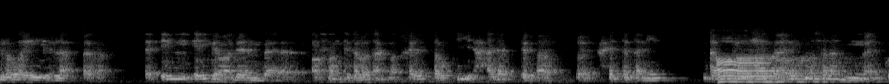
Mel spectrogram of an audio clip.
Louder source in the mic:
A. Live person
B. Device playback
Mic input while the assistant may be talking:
A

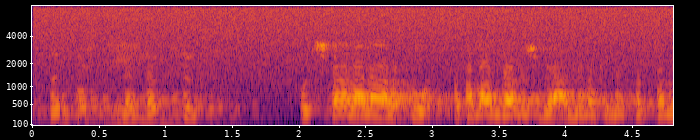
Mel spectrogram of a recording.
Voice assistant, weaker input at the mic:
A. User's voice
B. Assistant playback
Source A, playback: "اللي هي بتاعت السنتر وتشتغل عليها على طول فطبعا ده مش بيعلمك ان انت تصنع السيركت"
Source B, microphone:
A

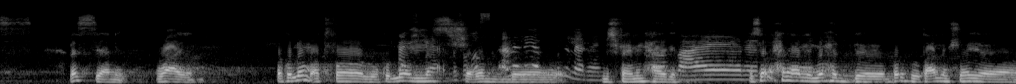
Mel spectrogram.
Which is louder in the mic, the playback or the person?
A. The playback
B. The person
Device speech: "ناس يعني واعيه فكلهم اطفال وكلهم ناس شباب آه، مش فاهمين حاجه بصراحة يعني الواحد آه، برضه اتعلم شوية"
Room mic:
A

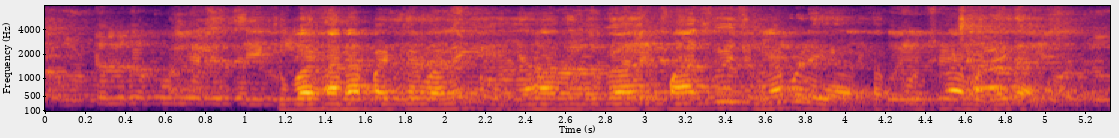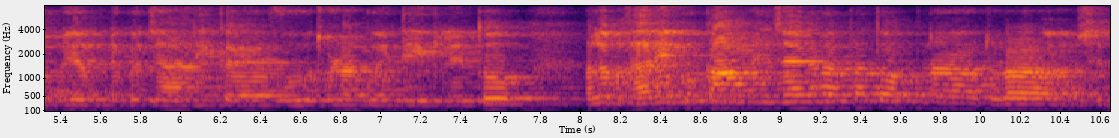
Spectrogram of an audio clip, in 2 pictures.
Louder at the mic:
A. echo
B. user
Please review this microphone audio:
B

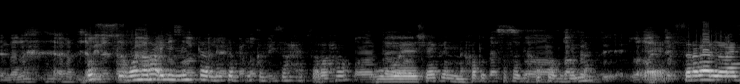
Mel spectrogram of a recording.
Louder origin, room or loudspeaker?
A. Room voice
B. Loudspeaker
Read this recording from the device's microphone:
A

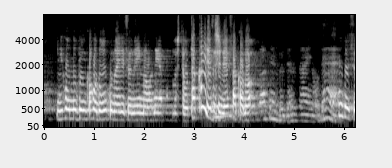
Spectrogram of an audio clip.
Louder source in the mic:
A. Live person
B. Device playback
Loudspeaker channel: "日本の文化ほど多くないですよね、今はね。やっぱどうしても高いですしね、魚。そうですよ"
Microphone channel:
B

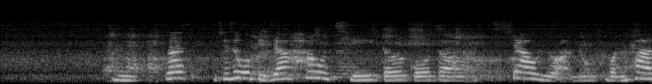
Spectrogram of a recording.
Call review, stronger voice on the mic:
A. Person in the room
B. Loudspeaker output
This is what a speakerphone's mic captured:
A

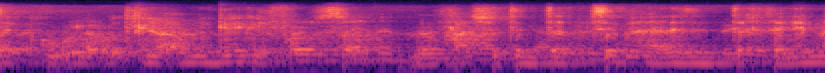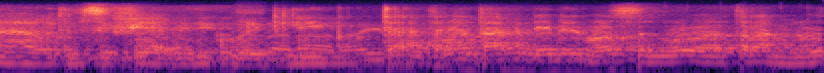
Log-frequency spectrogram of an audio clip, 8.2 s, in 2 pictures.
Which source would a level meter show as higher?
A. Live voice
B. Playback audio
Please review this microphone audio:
B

